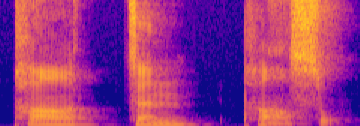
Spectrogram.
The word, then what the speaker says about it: part and parcel: it comes to pronunciation this is a binomial so part and parcel um the and becomes an part and parcel Parton Parcel and it's part and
